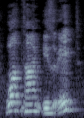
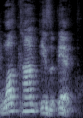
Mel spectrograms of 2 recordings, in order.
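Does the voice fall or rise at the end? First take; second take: rise; fall. First: The voice rises at the end. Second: The voice falls at the end. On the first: The speaker calls it wrong. "じゃなくて" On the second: The speaker calls it right. "最後は下げて読んでください"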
